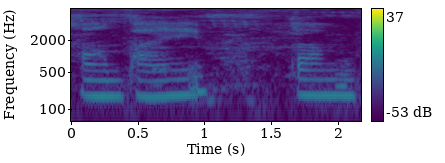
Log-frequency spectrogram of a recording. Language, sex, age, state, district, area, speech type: Bodo, female, 18-30, Assam, Kokrajhar, rural, spontaneous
